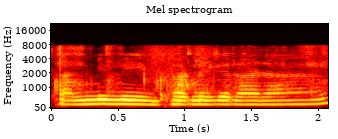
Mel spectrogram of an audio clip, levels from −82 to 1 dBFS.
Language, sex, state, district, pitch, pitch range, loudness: Hindi, female, Bihar, Vaishali, 185 Hz, 180-190 Hz, -15 LUFS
